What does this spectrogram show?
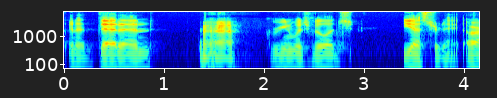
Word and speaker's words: Greenwich: Greenwich Village yesterday. All right. Yeah. Greenwich, by the way, Mister. I don't live in New York. Greenwich Village. Greenwich.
